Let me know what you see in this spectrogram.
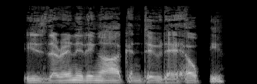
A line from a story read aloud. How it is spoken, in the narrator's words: he asked in a flat, ironic voice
